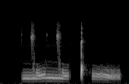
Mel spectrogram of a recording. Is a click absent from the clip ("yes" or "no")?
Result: no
